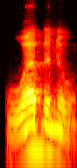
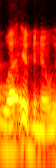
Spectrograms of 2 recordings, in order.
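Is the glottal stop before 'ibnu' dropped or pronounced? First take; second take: dropped; pronounced. First: The glottal stop is dropped, linking into 'bnu'. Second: The glottal stop is pronounced before 'ibnu'. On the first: The speaker calls it right. "drop the Hamza and I go straight to the ba" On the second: The speaker calls it wrong. "not wa ibnu"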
